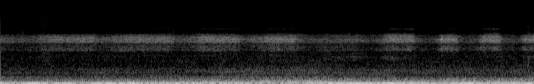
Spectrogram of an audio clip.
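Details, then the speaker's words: 2016 Nissan Rogue at about 30 mph, microphone at the driver's side front wheel: steady low road rumble with no growl or hum building with speed and only slight brake noise. This wheel bearing sounds normal. "all right it seems fairly quiet there's a little bit of brake noise but not the kind of noise I'm getting"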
